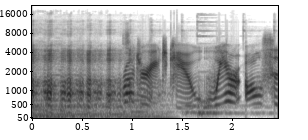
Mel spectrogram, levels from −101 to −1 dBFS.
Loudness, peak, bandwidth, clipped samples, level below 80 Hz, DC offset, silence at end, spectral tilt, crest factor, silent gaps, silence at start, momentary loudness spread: -20 LUFS; -4 dBFS; 17.5 kHz; under 0.1%; -50 dBFS; under 0.1%; 0 s; -2.5 dB/octave; 16 dB; none; 0 s; 4 LU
